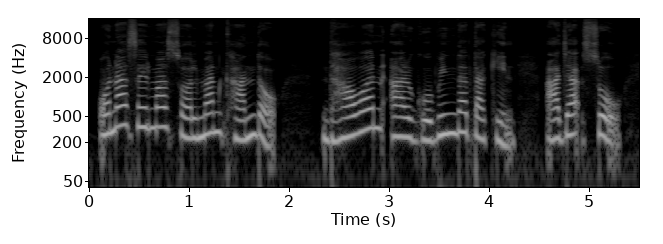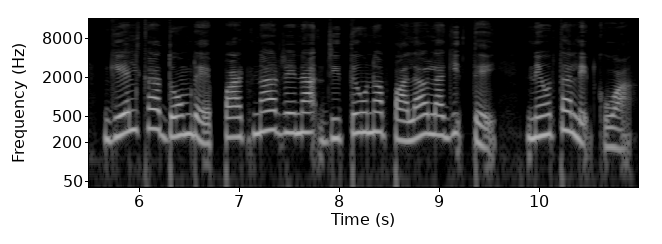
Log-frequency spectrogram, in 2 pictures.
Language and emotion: Santali, neutral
